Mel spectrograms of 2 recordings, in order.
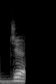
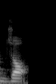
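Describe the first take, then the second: First: JA with an open front vowel, like 'djeh'; correct front vowel in ja. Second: JA with a back, rounded 'o' vowel, like 'djo'; wrong vowel in ja. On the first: Teacher giving learners the correct reading, JA said as 'djeh'. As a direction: say JA loudly as 'djeh', with a d-onset. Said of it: "On dit ja". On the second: Teacher warning learners against a wrong reading, JA said as 'djo'. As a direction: say JA loudly as a dark 'djo'. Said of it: "dit pas ja". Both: Shown as a demonstration.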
